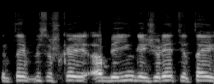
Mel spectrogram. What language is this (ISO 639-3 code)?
lit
